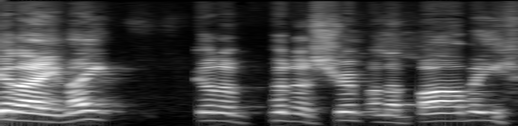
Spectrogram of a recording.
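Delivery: terrible, bad put-on Australian accent. Trying out different accents one after another, terrible Australian accent. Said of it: "That's a terrible Australian accent".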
